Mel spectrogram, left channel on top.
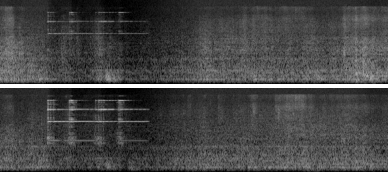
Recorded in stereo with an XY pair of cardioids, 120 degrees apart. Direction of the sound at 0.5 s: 65° right.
